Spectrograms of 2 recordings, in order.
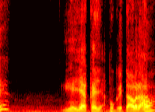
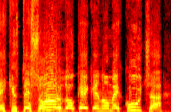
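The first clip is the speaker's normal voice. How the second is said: scolding wife; 5 semitones higher than usual. Retold or imitated. Wife scolding husband who ignores her, exasperated. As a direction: nag him for never listening.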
